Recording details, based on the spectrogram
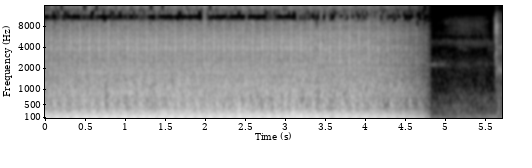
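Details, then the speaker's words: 1972 Chevy C10: a smooth, even low idle with the carburetor idled down, no knocks or misses, then shutoff. No blow-by from the vent tube, and leftover acorns are burning off in the exhaust. "Idling the carburetor down a little bit. The whole thing's not running bad. Not any blow-by coming out of the vent tube there. Acorns burning."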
